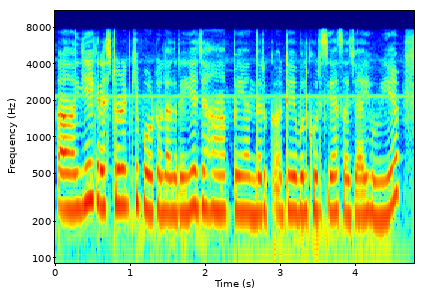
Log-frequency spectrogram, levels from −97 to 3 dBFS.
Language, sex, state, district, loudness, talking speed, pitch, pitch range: Hindi, female, Uttar Pradesh, Lalitpur, -17 LUFS, 215 wpm, 240 Hz, 230-260 Hz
